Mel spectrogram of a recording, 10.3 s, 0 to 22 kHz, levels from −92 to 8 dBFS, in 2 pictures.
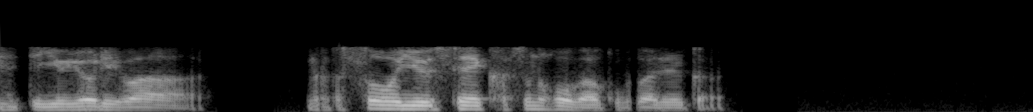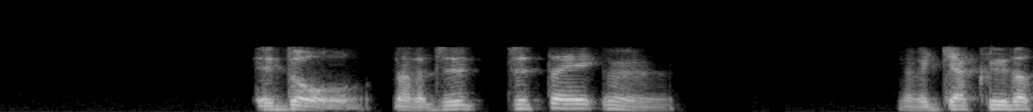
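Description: At 2.48 to 2.55 s and again at 7.46 to 7.54 s, the speech has lost AMR speech frames, a single 20 ms frame each time. The decoder bridges the gap by reusing the last good pitch and vocal tract settings at lower gain, heard as a short dip or warble. The narrowband AMR coding underneath is audible as a cut-off at 4 kHz with light coding roughness, which fits the 12.2 kbps mode.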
